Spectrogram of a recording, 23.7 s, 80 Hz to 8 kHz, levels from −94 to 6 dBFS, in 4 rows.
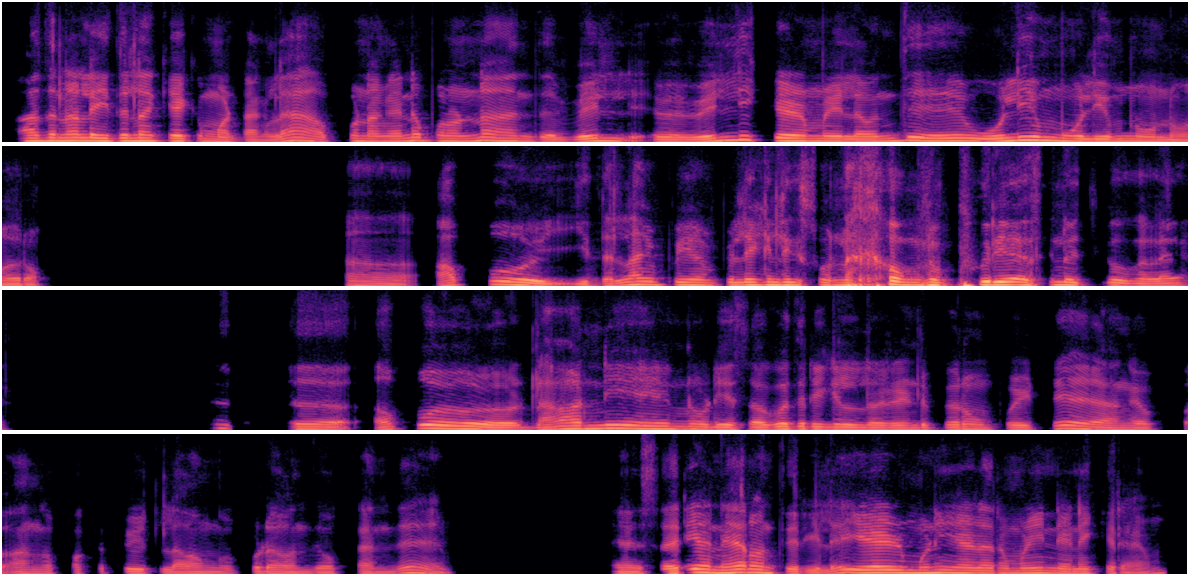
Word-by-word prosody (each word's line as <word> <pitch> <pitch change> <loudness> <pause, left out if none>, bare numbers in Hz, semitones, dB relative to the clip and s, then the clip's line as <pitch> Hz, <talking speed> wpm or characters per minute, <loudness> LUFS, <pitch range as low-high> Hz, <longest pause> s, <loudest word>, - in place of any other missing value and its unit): அதனால 175 +1 +3
இதெல்லாம் 165 0 +1
கேட்க 155 -1 0
மாட்டாங்களா, 110 +2 -4
அப்போ 130 +5 -8
நாங்க 145 0 -3
என்ன 180 +4 -1
பண்ணோம்னா 155 +4 -2
இந்த 130 -3 -5 0.2
வெள்ளி 155 +2 0 0.3
வெள்ளிக்கிழமையில 155 -6 +1
வந்து 160 +6 0 0.4
ஒளியும் 190 +2 +3
ஒலியம்னு 140 0 0
ஒண்ணு 120 -3 -2
வரும். 105 -1 -4 1.5
ஆ. 130 - -7 0.5
அப்போ 160 +5 -8 0.4
இதெல்லாம் 135 +11 0
இப்போ 165 0 -6
என் 145 -2 -3
பிள்ளைங்களுக்கு 160 0 +3
சொன்னாக்கா 145 0 +3
அவங்களுக்கு 155 -3 +6
புரியாதுன்னு 165 -2 +6
வச்சுக்கோங்களேன். 140 -3 -3 1.1
அ 195 -7 -10 0.4
அப்போ 165 +7 -2 0.6
நான் 170 +6 0 0.4
என்னுடைய 145 -3 -2
சகோதரிகள் 140 0 -1 0.2
2 120 +1 -4
பேரும் 135 -1 -5
போயிட்டு 125 +8 -6 0.2
அங்க, 120 -1 -6 0.4
அங்க 120 0 -7
பக்கத்து 125 +1 -18
வீட்ல 120 -2 -6
அவங்க 115 -1 -7
கூட 115 - -4
வந்து 110 -1 -6
உட்கார்ந்து 110 +8 -7 1.2
சரியா 150 +9 +2
நேரம் 180 -3 +1
தெரியல. 105 +3 -3 0.2
7:00 175 -1 +4
மணி, 165 +1 +3
7:30 145 -2 -2
மணின்னு 145 -2 -1
நினைக்கிறன். 125 -4 -6
145 Hz, 125 wpm, -23 LUFS, 125-165 Hz, 1.5 s, அவங்களுக்கு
